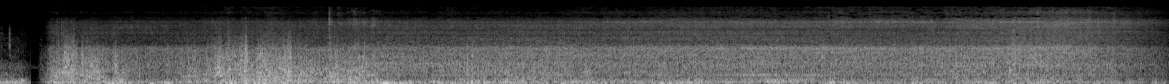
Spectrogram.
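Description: Loud, steady rushing noise with a heavy low rumble, the sound of wind buffeting the microphone. It starts abruptly after a brief gap just under half a second in.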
